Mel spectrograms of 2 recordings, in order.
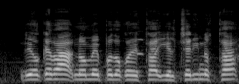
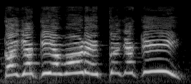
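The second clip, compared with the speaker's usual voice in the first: high-pitched, singsong call to the audience; 9 semitones higher, 3 dB louder than usual. Real, not acted. Streamer tells her followers she is here, calling out.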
